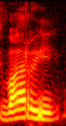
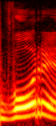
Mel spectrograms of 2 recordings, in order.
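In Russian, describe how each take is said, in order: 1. Ударение падает на последний слог. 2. Ударение падает на первый слог. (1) "но номинатив плюрал здесь воры" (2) "они обычно воры"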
